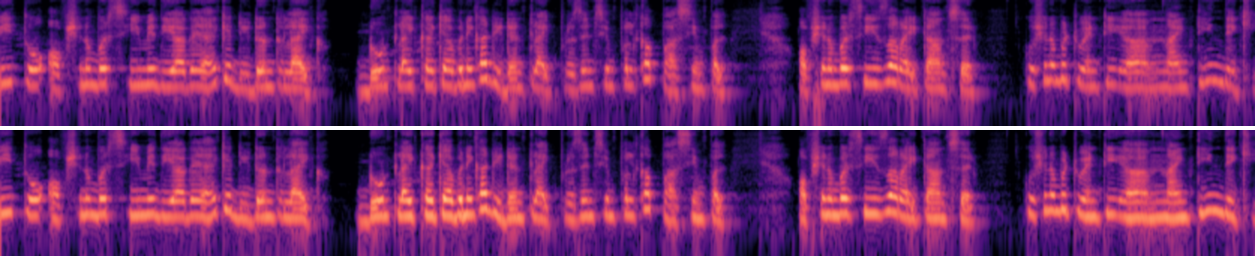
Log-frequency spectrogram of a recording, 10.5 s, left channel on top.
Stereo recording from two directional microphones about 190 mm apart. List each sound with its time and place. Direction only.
0.0 s a woman's voice: 30° right (ahead or behind)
